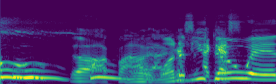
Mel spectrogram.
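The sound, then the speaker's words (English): A person imitates an owl, voicing several wavering, drawn-out hoots in quick succession, fairly loud. “They're in the backyard of a house without siding, barely lit by the setting sun, accompanied by the sounds of wind and owls.”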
